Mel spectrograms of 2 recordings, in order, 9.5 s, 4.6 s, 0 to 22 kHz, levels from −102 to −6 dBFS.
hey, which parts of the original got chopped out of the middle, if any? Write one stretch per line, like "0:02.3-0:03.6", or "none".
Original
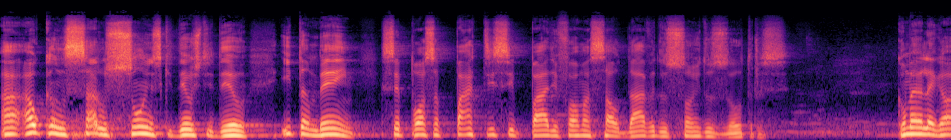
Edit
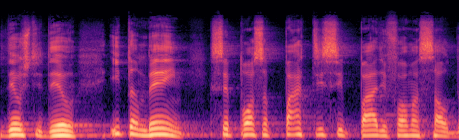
none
